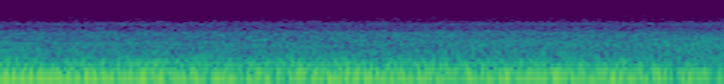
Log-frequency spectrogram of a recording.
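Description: Car cabin noise inside a Toyota Avanza: a low, uneven rumble of the engine and the surrounding traffic, heard once the stereo has stopped playing.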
